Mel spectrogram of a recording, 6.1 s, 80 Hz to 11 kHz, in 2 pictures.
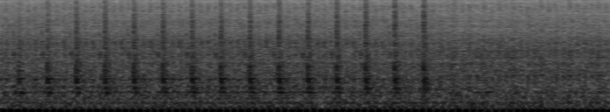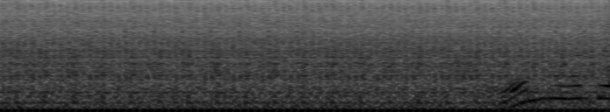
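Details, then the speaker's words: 1996 Geo Tracker, just restarted after fixing a no-spark issue (distributor left slightly loose) following a pinched transmission cable under the intake: steady idle with a sharp regular ticking knock, about three per second, that sounds like rubbing, then it shuts off. "started making a funny noise for a second almost sounded like something's rubbing and then it shut off"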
